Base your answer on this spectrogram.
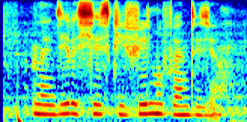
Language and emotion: Russian, neutral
